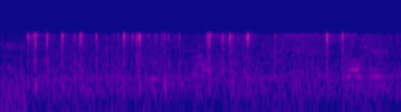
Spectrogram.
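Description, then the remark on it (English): Someone types on a computer keyboard in quick, uneven bursts of soft clicking keystrokes, fairly quiet, with brief pauses between flurries of taps. “I can hear you tapping.”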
